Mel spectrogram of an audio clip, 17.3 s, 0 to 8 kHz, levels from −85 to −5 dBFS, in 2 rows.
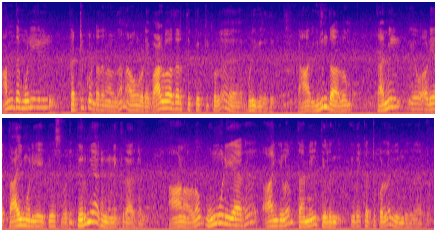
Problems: constant background noise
